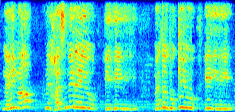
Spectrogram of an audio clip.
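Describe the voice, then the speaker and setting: A woman's voice: high-pitched, normal speed, close to an everyday voice. A woman voicing a young bride who giggles through everything she says. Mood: giggly. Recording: roomy, distant mic, faint music.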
